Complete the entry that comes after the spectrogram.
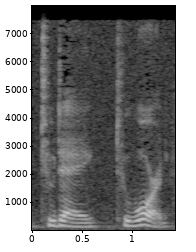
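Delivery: "today" and "toward" starting with full too; over-careful learner's to. Retold or imitated. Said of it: "people who learn English as a second language always say".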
